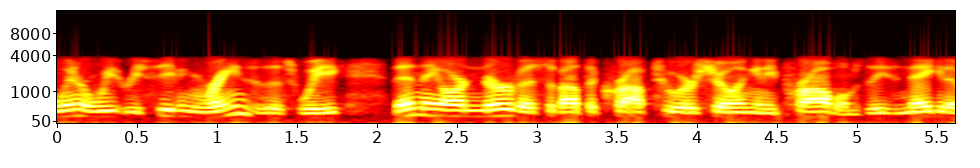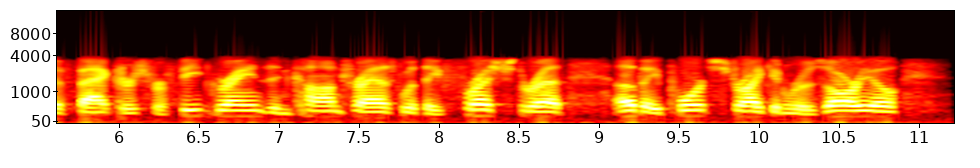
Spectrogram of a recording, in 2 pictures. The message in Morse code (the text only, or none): none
